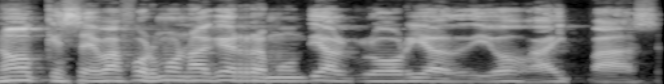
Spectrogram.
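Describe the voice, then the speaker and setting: In a very clean recording with a silent background, a man speaks at a moderate pace in a bright, sharp tone, his fairly high pitch showing ordinary variation. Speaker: pastor. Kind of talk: sermon.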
